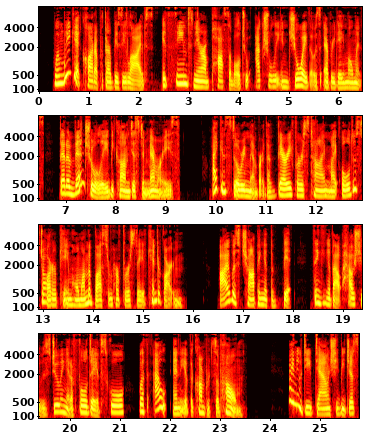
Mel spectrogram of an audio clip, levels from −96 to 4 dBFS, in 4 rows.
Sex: female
